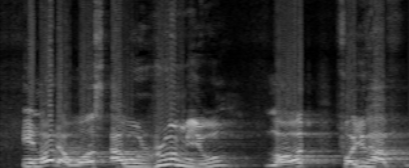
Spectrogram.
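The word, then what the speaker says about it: ruum: And that word is pronounced room. Room. R-U-U-M.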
